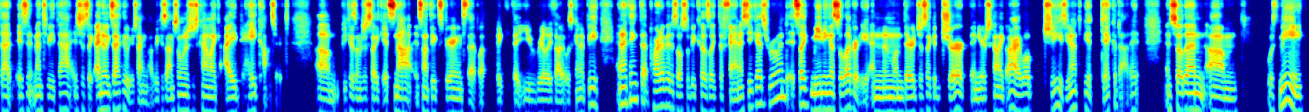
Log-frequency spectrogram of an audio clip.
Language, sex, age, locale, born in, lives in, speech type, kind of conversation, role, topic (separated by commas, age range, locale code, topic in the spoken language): English, male, 30-34, en-US, United States, United States, conversation, unstructured, none, What is the most unforgettable live performance you have experienced in person, and what made it special?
